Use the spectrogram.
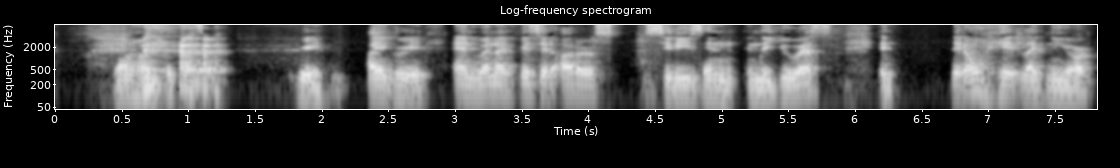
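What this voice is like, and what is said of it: Foreign accent. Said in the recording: “I'm hearing an accent ... You're foreign ... because of my accent”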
